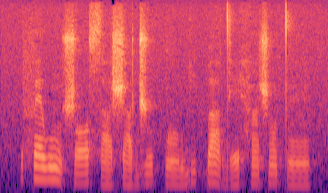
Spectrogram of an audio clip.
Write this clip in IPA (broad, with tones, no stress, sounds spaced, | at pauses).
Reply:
f ɛ˦ w ũ˦˨ ʃ ɔ˧ s a˧ ʃ a˧ d͡ʒ u˦ k͡p ɔ̃˧ b i˦ ɡ͡b a˦˨ d e˨˦ h ã˦ ʃ ɔ̃˦ t ɛ̃˦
